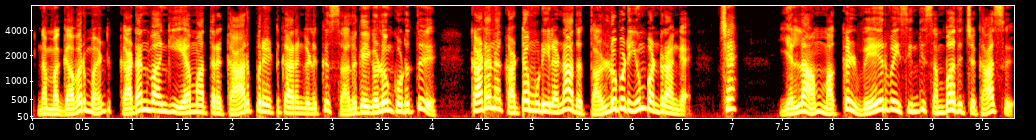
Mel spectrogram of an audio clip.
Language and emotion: Tamil, angry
